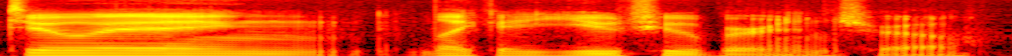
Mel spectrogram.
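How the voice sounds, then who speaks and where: A man's voice: on the low side, steady tone, slow pace, gravelly, lo-fi sound. A man co-hosting a podcast in casual chat, blunt and teasing, swearing casually. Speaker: podcast co-host.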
